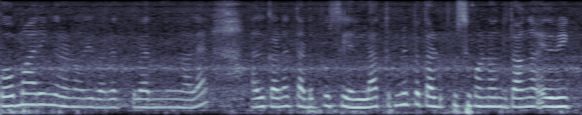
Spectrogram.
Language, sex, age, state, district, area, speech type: Tamil, female, 18-30, Tamil Nadu, Nagapattinam, rural, spontaneous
